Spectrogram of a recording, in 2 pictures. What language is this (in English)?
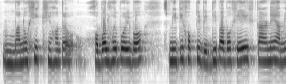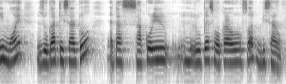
Assamese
